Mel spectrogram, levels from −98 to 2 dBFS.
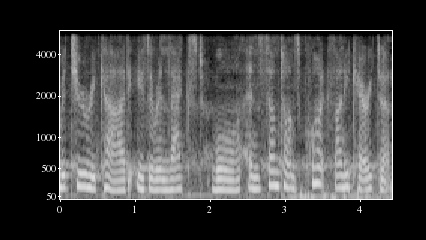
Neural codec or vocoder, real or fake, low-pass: codec, 16 kHz, 4.8 kbps, FACodec; fake; 5.4 kHz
